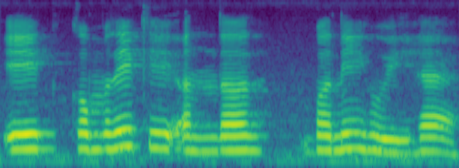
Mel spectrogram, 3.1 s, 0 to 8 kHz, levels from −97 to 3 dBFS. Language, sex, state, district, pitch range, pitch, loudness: Hindi, female, Punjab, Fazilka, 215-240 Hz, 225 Hz, -15 LUFS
